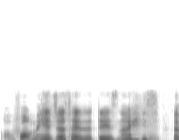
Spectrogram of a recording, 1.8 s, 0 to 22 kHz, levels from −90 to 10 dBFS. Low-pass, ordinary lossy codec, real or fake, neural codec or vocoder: none; none; fake; codec, 16 kHz, 0.9 kbps, LongCat-Audio-Codec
